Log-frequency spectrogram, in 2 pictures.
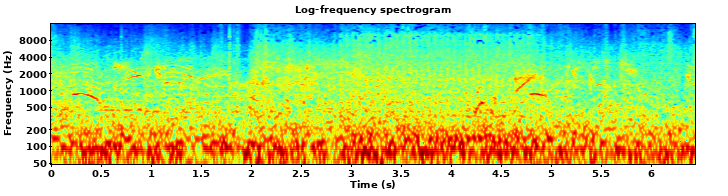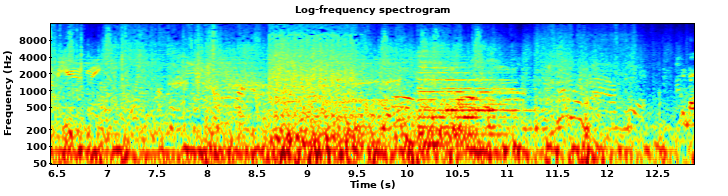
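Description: Gunfire and explosions in the co-op video game Left 4 Dead 2, dense rapid shots and booms throughout, loud and continuous under a player's talk.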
